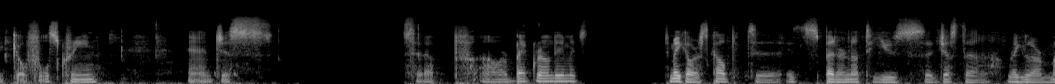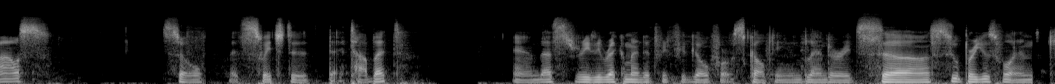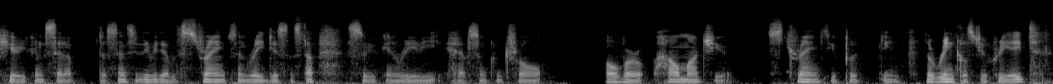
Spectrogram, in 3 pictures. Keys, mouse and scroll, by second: 0.1 ctrl+Up, 1.6 n, 6.1 z, 6.4 Tab, 6.7 Tab, 7.0 z, 7.8-9.1 drag, 9.1 middle click, 9.5 click, 10.4 middle click, 11.0-12.2 drag, 12.5-14.8 middle drag, 25.1-30.1 drag.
